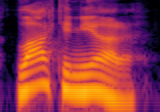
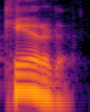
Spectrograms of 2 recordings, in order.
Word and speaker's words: La Cañada: La Cañada, not Canada.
